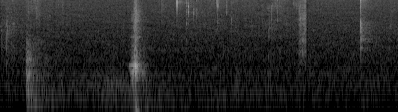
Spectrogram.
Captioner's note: whoosh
